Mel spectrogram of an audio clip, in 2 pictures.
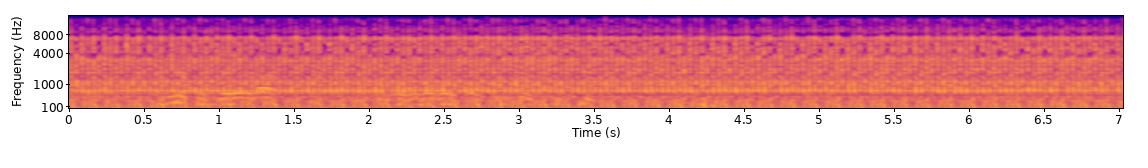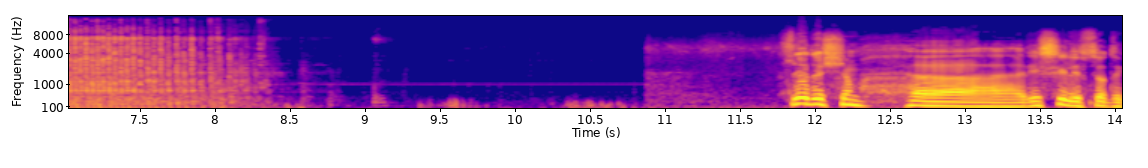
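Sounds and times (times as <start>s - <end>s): diesel engine knocking: 0.0s - 8.4s.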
